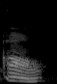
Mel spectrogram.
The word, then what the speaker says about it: על: lamid and that is always written with the patach underneath it and it's pronounced al so it sounds like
